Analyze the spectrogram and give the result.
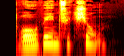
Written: dråbeinfektion

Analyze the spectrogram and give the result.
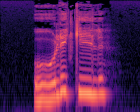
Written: ålegilde

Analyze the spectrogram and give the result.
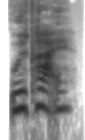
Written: udpege

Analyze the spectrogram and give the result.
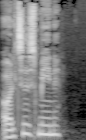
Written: oldtidsminde

